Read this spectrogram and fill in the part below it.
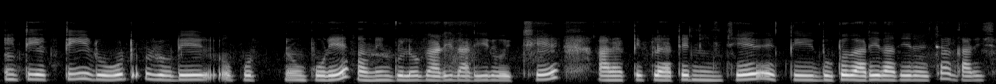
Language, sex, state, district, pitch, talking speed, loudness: Bengali, female, West Bengal, North 24 Parganas, 210 Hz, 145 wpm, -17 LUFS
